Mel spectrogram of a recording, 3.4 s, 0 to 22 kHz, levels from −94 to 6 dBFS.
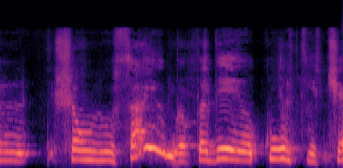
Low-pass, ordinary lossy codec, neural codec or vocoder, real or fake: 10.8 kHz; MP3, 48 kbps; codec, 32 kHz, 1.9 kbps, SNAC; fake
